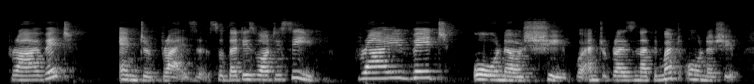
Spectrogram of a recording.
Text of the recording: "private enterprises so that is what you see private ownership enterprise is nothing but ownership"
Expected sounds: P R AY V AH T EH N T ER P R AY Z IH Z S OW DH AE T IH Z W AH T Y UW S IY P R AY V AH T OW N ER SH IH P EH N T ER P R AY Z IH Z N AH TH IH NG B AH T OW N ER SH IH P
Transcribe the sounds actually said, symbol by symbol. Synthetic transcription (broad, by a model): P R AY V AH T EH N T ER P R AY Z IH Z S OW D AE T IH Z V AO T Y UW S IY P R AY V AH T OW N ER SH IH P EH N T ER P R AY IH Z N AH T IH NG B AH T OW N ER SH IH P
